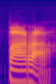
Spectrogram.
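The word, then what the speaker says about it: παρά: Harap diingat ya, yang huruf seperti P itu dalam kata para itu bukan P tapi R, ro.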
